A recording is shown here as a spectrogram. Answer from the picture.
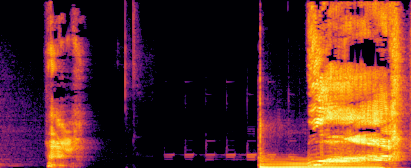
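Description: Double bass: a short falling swoop, then after a pause a deep, loud held note with a sliding tone above it, starting about two and a half seconds in.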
